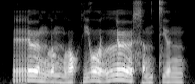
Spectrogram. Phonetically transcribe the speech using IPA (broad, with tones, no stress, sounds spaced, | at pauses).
r øː˥˧ ŋ l ʊ˧˩ ŋ l ɔ˧ k j ʊː˥˧ lː øː˥˧ s ə˩˧ ŋ tʲ ə˧ ŋ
